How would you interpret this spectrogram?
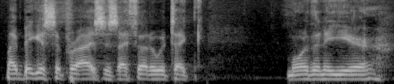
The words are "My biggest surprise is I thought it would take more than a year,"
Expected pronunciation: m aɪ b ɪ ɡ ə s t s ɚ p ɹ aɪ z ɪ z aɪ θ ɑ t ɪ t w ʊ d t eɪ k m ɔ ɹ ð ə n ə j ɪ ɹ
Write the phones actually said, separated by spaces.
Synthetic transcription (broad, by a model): m aɪ b ɪ ɡ ə s t s ɚ p ɹ aɪ z ɪ z aɪ θ ɑ t ɪ t w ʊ d t eɪ k m ɔ ɹ ð ə n ə j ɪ ɹ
